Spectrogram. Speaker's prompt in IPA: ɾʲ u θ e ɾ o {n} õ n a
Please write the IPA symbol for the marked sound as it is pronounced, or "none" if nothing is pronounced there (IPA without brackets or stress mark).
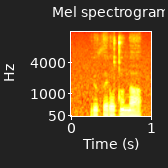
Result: t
